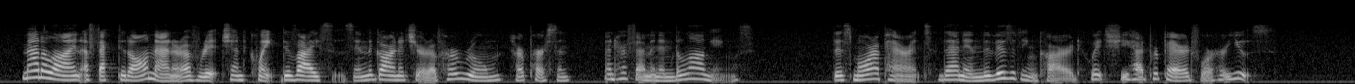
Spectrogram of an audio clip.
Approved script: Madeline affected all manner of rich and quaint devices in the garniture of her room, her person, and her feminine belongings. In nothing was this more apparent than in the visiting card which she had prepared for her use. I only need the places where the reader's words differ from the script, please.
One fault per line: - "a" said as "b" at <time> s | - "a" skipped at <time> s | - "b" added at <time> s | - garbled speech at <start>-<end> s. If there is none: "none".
- "In nothing was" skipped at 7.5 s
